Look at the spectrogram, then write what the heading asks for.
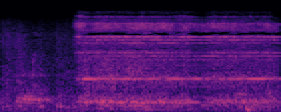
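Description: A telephone bell begins ringing after a moment of quiet murmur, a loud, steady, shrill metallic trill that sustains without a break to the end.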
